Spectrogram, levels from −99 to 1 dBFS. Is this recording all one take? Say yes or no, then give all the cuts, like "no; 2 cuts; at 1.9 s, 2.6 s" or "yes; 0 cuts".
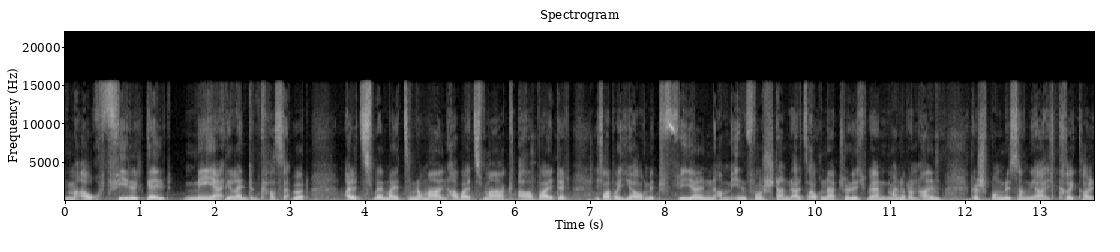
no; 9 cuts; at 2.1 s, 3.0 s, 4.6 s, 6.0 s, 7.2 s, 7.7 s, 8.7 s, 10.1 s, 11.2 s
